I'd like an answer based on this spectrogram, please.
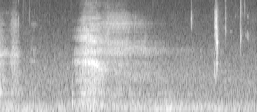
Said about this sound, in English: And yet I can't help being bent over you on your bed. Kissing and licking and slurping all over your throbbing erection.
